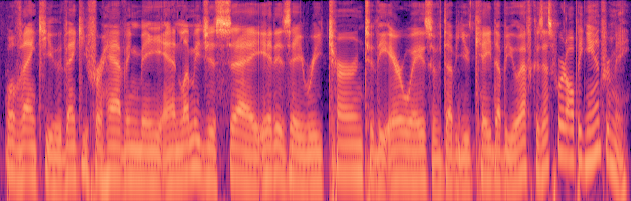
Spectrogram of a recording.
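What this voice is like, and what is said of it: Polished radio broadcaster voice. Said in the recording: “You have this great radio voice ... your stinking broadcasting voice is so good”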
